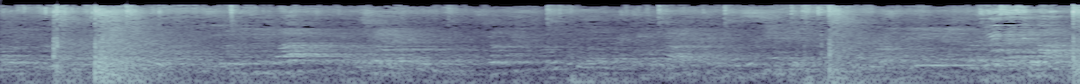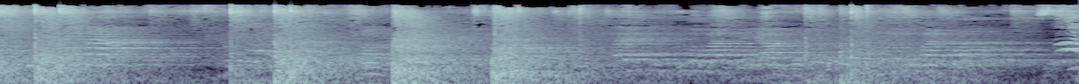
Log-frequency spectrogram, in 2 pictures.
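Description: Foam-padded swords striking padded shields in sparring, dull thuds in a reverberant hall. One hard hit about a second in and three heavy hits in quick succession about two-thirds of the way through.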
